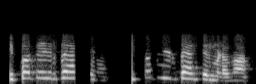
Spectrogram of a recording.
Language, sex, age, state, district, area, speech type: Kannada, male, 30-45, Karnataka, Uttara Kannada, rural, conversation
